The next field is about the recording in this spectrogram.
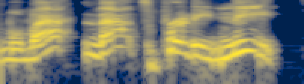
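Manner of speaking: normal, plain voice. Quoting what the guy in a video always says: imitating the Nature Walk guy. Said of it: "he always says".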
